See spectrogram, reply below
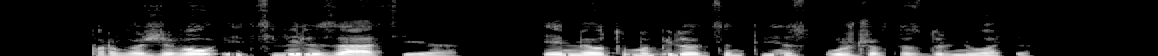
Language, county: Lithuanian, Kaunas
